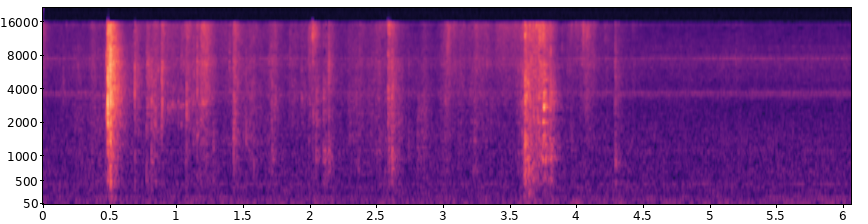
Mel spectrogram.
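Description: A small paperboard product box being opened by hand. A sharp snap comes about half a second in as the flap is pried free, and a short scraping rustle of card comes about three and a half seconds in, with a few faint ticks between.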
